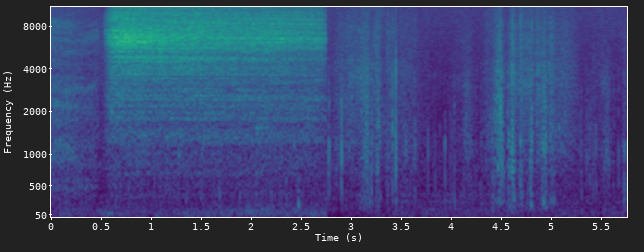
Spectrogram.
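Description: A steady hiss for about the first two seconds. After that it is quieter, with a few soft crunching footsteps on snow-covered ice.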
